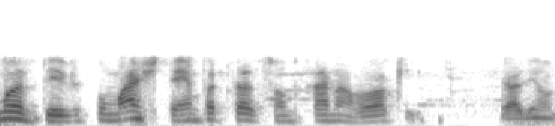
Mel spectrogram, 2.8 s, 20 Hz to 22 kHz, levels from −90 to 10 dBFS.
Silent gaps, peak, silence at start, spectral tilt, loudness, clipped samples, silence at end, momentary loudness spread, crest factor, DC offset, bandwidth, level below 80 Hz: none; -12 dBFS; 0 s; -4.5 dB/octave; -33 LUFS; under 0.1%; 0 s; 8 LU; 22 dB; under 0.1%; 4.3 kHz; -74 dBFS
